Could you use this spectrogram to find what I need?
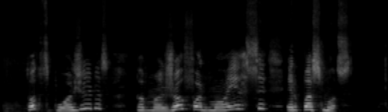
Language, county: Lithuanian, Šiauliai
